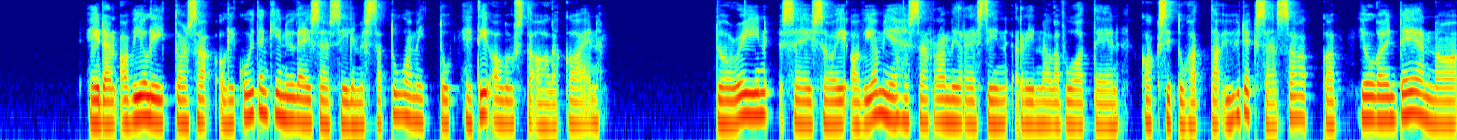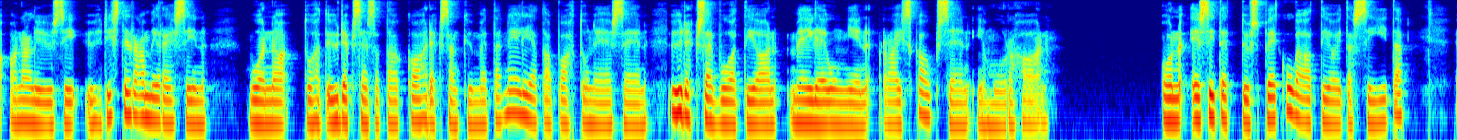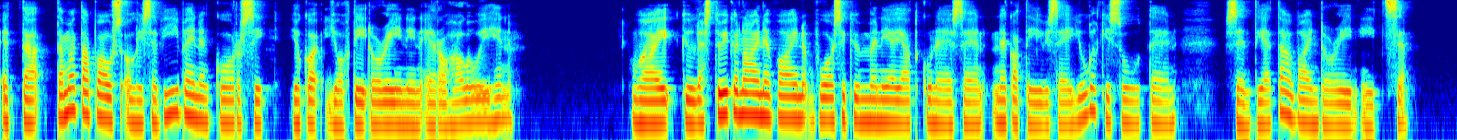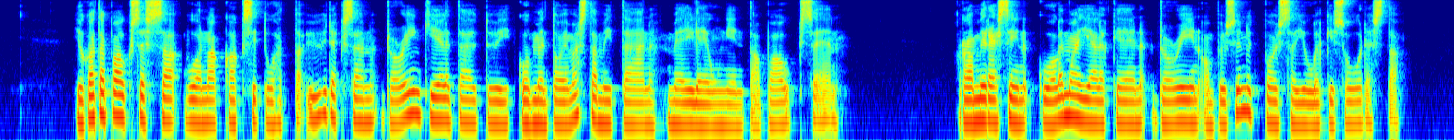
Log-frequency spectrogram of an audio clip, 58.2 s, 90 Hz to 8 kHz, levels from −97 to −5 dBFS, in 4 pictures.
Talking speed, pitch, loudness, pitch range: 80 wpm, 160 Hz, -26 LUFS, 150-175 Hz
